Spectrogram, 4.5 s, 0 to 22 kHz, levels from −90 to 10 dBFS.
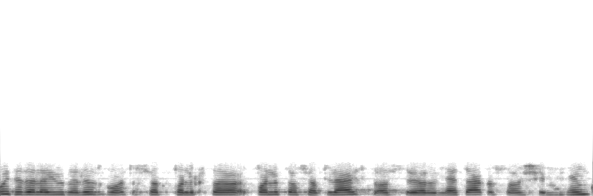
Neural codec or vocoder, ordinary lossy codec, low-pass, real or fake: codec, 16 kHz, 8 kbps, FunCodec, trained on LibriTTS, 25 frames a second; Opus, 32 kbps; 3.6 kHz; fake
